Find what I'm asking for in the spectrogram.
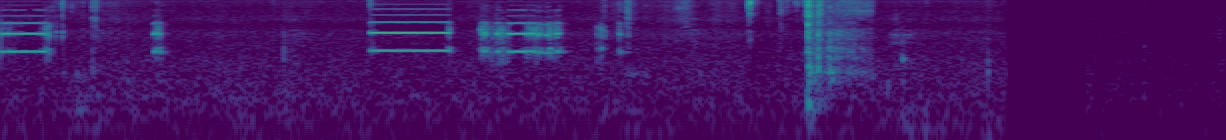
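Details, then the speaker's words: Continuity tester that uses tone pitch to indicate resistance or forward voltage drop: short clean mid-pitch beeps as probes touch, higher pitch meaning less forward voltage drop; tester working normally. "higher pitch less forward voltage drop"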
